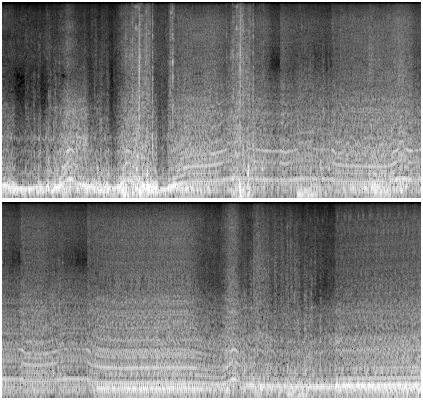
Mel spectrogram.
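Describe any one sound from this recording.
A car engine revs and hums steadily.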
